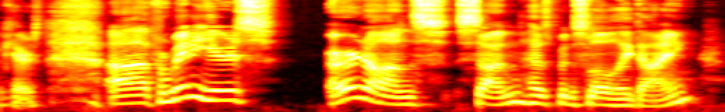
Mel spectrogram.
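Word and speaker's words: Earnon: as iron i've ernon is it actually pronounced ernon i've always pronounced it iron okay i learned something today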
